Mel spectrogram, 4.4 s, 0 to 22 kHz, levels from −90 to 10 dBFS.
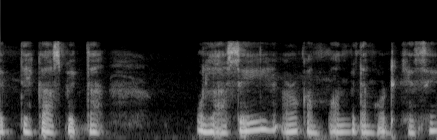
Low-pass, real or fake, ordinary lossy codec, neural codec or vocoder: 7.2 kHz; fake; none; vocoder, 22.05 kHz, 80 mel bands, WaveNeXt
